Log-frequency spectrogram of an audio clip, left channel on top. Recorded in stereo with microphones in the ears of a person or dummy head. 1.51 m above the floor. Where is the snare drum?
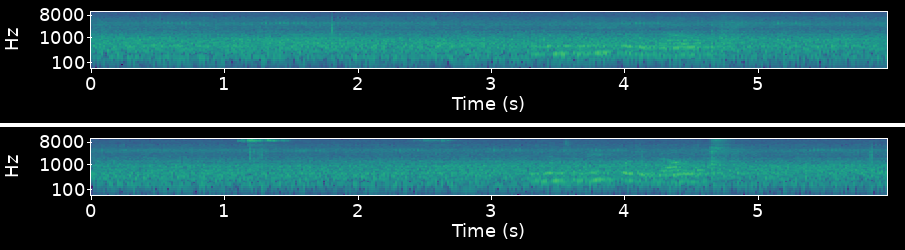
80° right, 6 m.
